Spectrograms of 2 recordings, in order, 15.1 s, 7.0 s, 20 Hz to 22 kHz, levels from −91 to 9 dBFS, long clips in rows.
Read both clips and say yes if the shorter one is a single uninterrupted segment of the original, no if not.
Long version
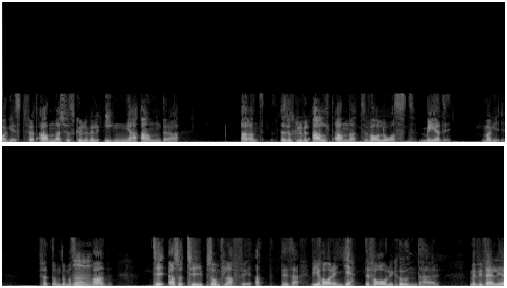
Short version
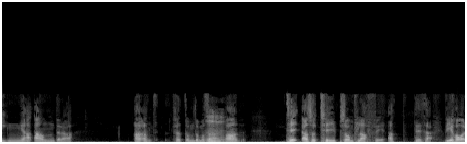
no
